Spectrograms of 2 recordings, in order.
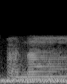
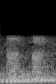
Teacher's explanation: Jadi alifnya tidak diucapkan, alifnya tidak dibaca. Menunjukkan apa? Dibaca dengan pendek, fathahnya pendek. · Shown in: second take · Kalau alifnya dibaca, alifnya diucapkan, maka fathah akan dibaca panjang.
